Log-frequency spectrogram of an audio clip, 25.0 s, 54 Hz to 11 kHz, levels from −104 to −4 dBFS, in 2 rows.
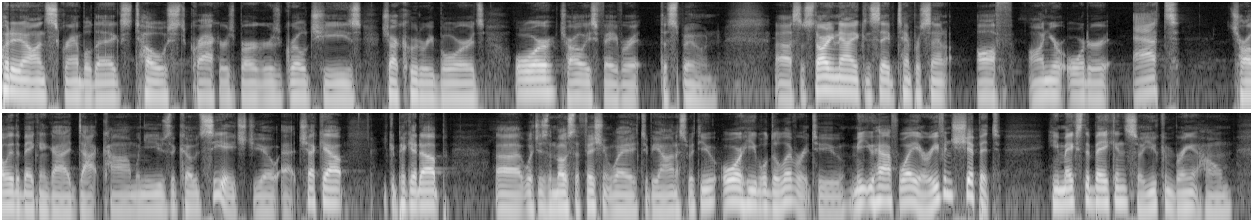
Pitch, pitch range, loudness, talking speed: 105 Hz, 100-120 Hz, -26 LUFS, 190 wpm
